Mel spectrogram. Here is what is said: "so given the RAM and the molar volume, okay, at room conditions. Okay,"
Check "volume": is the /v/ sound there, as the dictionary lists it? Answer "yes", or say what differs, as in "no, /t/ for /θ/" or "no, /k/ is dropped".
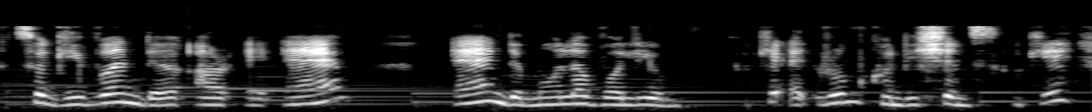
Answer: yes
